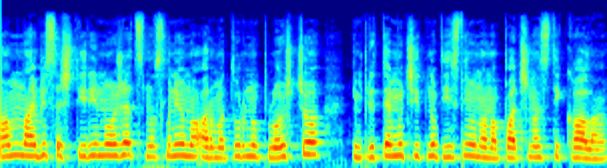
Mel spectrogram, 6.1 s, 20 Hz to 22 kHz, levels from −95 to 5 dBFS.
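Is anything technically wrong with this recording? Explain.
Yes. Compressed frames are skipped twice in this speech. At 1.66 s, between "naj bi se štirinožec" and "na armaturno ploščo in", roughly 70 ms of audio vanishes, which fits about three 26.1 ms frames. At 4.35 s, after "in pri tem očitno", around 200 ms drops out, consistent with about seven frames. The decoder never plays these frames, so the speech jumps ahead, and overlapping neighbours leave a short smeared blip rather than a click.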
